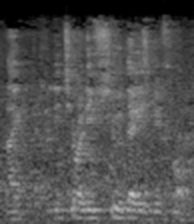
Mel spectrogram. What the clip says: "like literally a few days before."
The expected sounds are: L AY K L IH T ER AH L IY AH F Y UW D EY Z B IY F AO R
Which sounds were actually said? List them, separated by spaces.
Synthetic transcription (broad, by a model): L AY K L IH T ER AH L IY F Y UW D EY Z B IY F AO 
